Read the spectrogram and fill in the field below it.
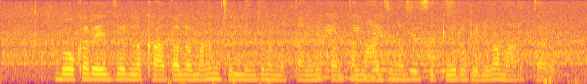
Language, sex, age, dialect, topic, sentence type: Telugu, female, 18-24, Central/Coastal, banking, statement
